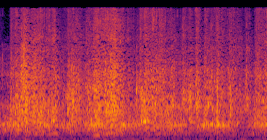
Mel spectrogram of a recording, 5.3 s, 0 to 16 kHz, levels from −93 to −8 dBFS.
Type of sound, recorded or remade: recorded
